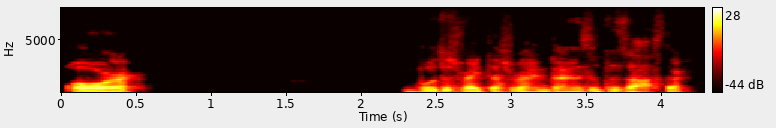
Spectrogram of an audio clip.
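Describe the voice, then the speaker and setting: A man running a pub quiz from home, with a low, mellow voice and a wry, self-mocking manner. The sound is dull and lo-fi. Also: flat delivery, unhurried, slightly rough. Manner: wry, self-deprecating, chuckling. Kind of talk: casual online quiz hosting.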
